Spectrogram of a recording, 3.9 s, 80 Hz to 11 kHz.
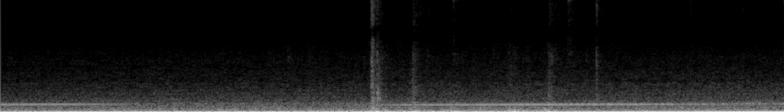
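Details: Pontiac G8 GT: thin steady high-pitched whine above road rumble from 30 into the 40s mph, also when decelerating off the gas; seems to come from the back of the engine or near the transmission, unconfirmed.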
